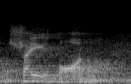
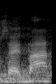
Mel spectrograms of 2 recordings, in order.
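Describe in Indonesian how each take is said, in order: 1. Katanya diucapkan syaiton. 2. Katanya diucapkan setan. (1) "yang betul nih mana Pak Ustaz? ... Syaiton" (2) "Cuman orang kita payah bilang syaiton. Apa itu? Setan"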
